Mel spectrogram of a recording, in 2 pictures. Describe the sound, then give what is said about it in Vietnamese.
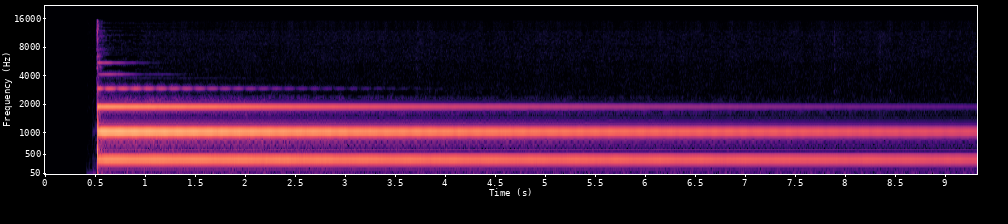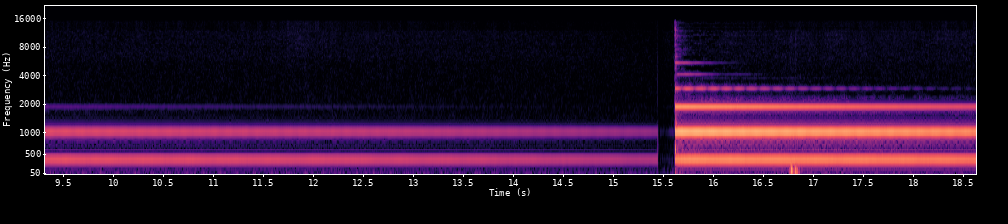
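A bell is struck once and rings with a long, steady tone that fades slowly over about fifteen seconds, then is struck a second time; no one speaks. “đây na là tiếng chuông”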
